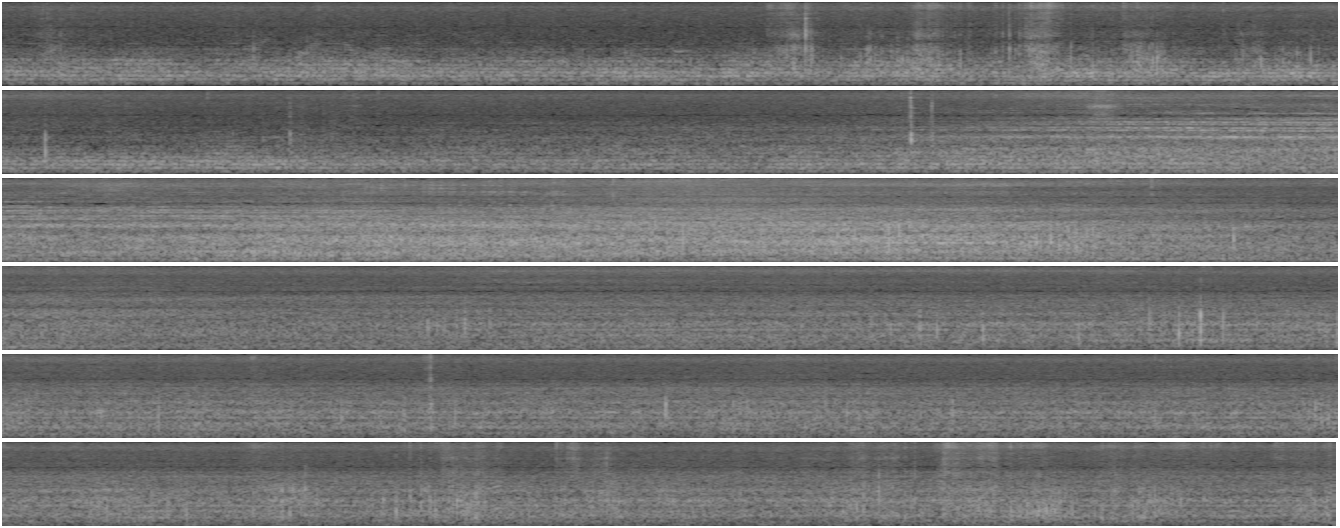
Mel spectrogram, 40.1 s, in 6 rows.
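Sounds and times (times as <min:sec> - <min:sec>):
thin high whine: 0:00.0 - 0:40.0
electric train braking to stop: 0:11.5 - 0:20.9.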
